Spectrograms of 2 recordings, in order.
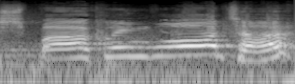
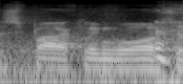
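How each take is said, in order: First: "Sparkling water" stretched slowly, high and loud; over-enunciated repeat. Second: Said in the usual way. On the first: Retold or imitated. Customer repeating "Sparkling water" to baffled barista, slow and loud. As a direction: spell out "Sparkling water" for someone not understanding. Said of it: "I say". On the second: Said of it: "Every time at Starbucks".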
